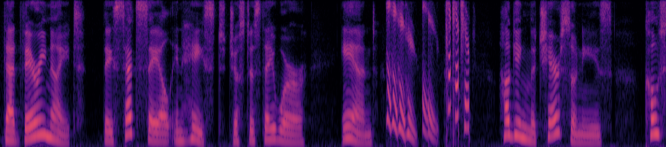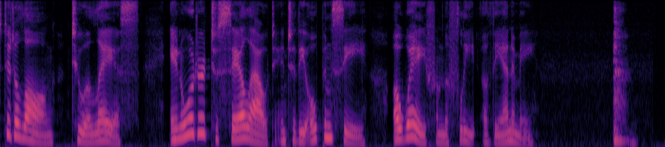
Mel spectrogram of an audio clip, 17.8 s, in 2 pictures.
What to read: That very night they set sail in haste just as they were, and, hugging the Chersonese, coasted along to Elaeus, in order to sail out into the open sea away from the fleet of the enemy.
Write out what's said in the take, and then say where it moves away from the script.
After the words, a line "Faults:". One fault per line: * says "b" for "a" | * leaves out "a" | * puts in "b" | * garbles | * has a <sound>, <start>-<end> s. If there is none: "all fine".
That very night they set sail in haste just as they were, and, hugging the Chersonese, coasted along to Elaeus, in order to sail out into the open sea away from the fleet of the enemy.
Faults:
* has a chirp, 5.1-6.4 s
* has a cough, 17.0-17.4 s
